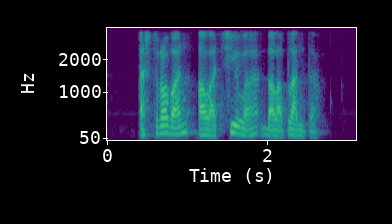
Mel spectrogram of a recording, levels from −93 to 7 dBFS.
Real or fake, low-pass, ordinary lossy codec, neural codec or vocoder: fake; 3.6 kHz; AAC, 32 kbps; codec, 16 kHz, 6 kbps, DAC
